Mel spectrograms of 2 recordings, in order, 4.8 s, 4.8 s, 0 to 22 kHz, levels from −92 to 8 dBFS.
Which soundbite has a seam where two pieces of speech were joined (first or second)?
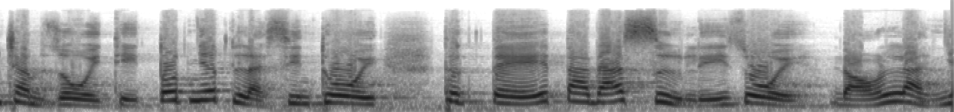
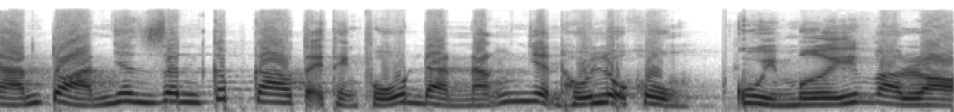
second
